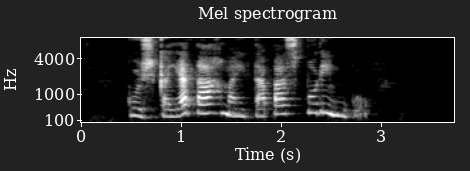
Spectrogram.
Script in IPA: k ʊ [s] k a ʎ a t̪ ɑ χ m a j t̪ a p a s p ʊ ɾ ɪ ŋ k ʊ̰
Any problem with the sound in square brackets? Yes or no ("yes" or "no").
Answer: yes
